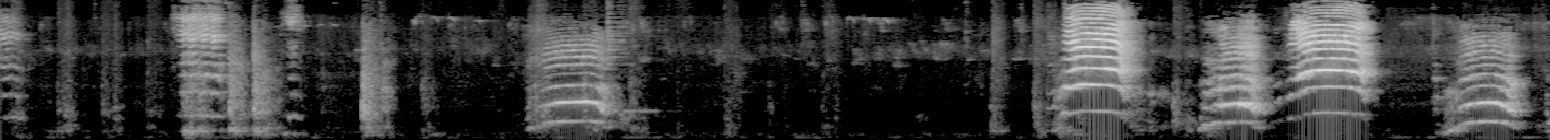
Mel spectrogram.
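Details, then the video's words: Barbari goat at a Sultanpur farm during delivery time, calling in loud wavering bleats with rich stacked harmonics, some short and some long, grouped in bursts with quiet gaps between and a couple of shorter rough cries early on. "barbari goat delivery time"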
